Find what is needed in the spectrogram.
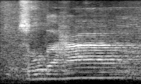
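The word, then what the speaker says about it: سبحان: lihat awal surat al-isra Subhan bacanya maksud saya di situ ada fathah tegak bacanya ha itu harus panjang fathah tegak Mad batal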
